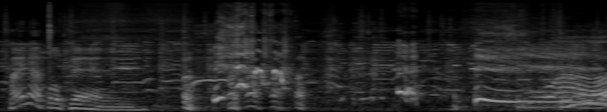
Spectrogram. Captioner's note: laughter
